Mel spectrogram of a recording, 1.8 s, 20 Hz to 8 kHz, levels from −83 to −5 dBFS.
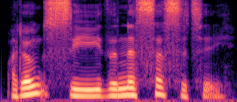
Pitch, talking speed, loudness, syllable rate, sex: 150 Hz, 170 wpm, -16 LUFS, 4.8 syllables/s, male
